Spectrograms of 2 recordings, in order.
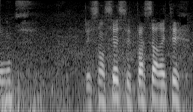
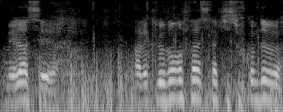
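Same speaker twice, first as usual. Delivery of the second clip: breathless words between strides; out of breath; 3 semitones higher than usual. Real, not acted. Mid-marathon, headwind, exhausted.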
